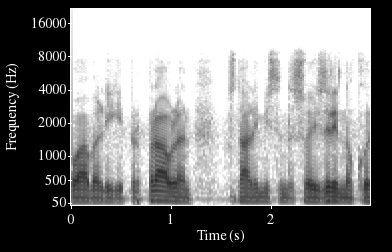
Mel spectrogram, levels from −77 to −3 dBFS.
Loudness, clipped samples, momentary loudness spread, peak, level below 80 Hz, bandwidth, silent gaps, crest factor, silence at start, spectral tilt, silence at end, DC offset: -21 LUFS; under 0.1%; 10 LU; 0 dBFS; -44 dBFS; 9.6 kHz; none; 20 dB; 0 s; -6 dB/octave; 0 s; under 0.1%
